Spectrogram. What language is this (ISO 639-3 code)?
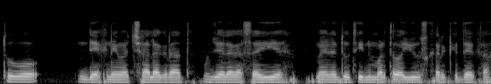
urd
